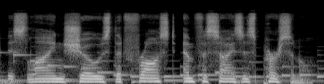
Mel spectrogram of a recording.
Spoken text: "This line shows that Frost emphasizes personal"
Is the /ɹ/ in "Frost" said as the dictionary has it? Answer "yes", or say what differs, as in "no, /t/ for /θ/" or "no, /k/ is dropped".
yes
